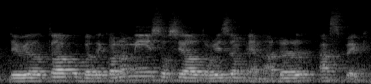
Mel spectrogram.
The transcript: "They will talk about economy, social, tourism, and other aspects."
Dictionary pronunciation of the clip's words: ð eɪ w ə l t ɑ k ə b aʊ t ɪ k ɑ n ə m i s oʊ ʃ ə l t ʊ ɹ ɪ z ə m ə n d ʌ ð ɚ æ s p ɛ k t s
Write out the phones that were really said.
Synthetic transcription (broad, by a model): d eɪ w ə l t ɑ k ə b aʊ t ɪ k ɑ n ə m i s oʊ s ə l t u ɹ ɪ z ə m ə n d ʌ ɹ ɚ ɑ s p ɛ k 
